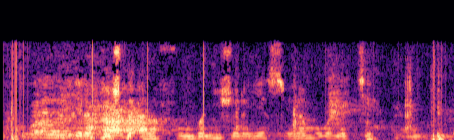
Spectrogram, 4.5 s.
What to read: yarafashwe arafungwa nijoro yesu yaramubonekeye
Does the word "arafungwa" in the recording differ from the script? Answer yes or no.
no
